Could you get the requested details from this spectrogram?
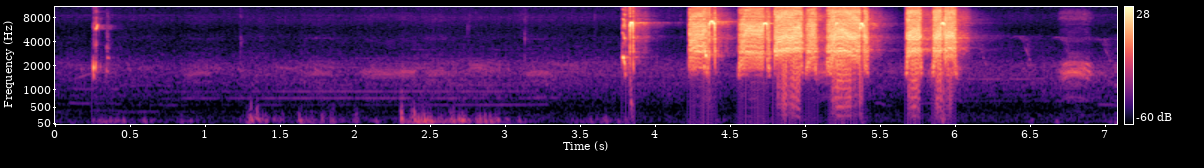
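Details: Kala tetar, the black francolin, calling loudly: a burst of five harsh, scratchy notes packed within two seconds after quieter rustling and low murmurs, then a soft faint note at the end.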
